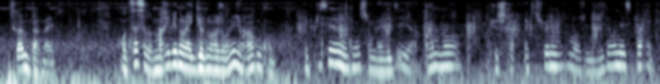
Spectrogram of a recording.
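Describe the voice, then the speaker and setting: Amid noticeable background noise and audible room echo, a woman with a medium pitch talks at a very fast pace. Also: ordinary pitch variation. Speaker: travel vlogger. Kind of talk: casual vlog. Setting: outdoors walking. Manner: casual, hesitant with fillers.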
